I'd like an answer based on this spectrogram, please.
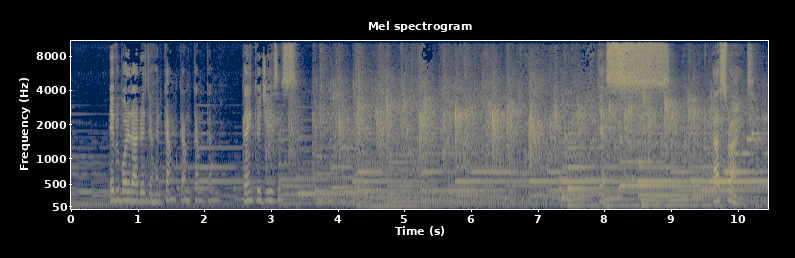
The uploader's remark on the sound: LIVE AT ABC KHALANYONI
